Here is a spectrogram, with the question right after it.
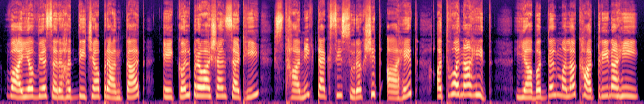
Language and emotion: Marathi, fearful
